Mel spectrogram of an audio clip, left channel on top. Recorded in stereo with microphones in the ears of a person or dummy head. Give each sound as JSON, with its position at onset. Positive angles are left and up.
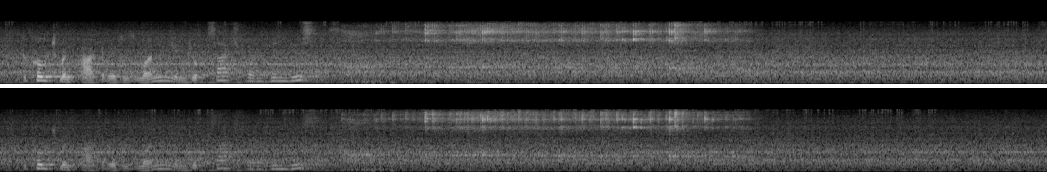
{"t": 0.2, "sound": "a man speaking", "side_deg": 40, "distance_m": 0.6}
{"t": 2.1, "sound": "a man speaking", "side_deg": 80, "distance_m": 1.1}
{"t": 3.4, "sound": "a pop", "side_deg": -15, "distance_m": 7.0}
